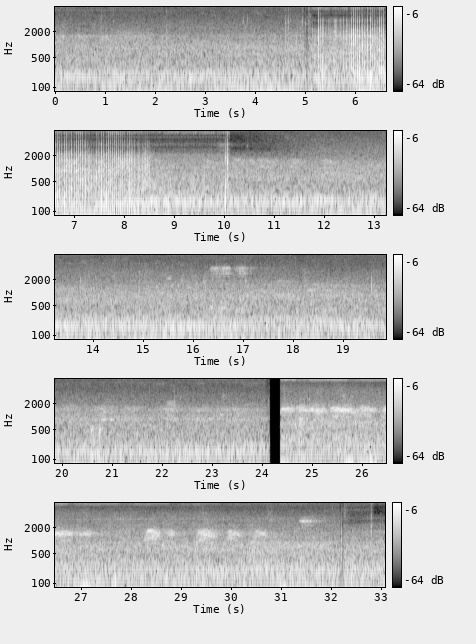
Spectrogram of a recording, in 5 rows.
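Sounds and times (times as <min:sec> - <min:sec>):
faint high whine: 0:00.0 - 0:33.0
bird calling: 0:24.4 - 0:27.5, 0:28.2 - 0:30.8.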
